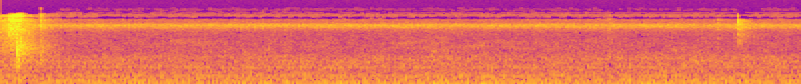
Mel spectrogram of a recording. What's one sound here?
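A plastic bottle cap clicks open.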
